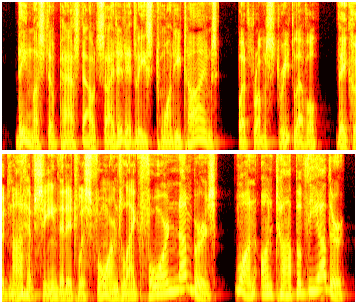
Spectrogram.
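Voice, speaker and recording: In a very clean recording with a silent background, a man at medium pitch speaks at a moderate pace with vocal fry, very wide pitch swings and very even loudness. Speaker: audiobook narrator. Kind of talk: children's audiobook reading.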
